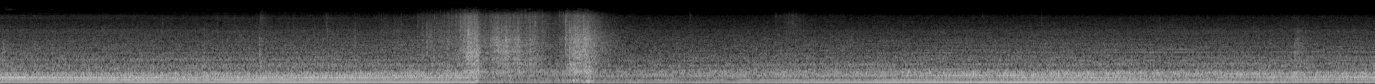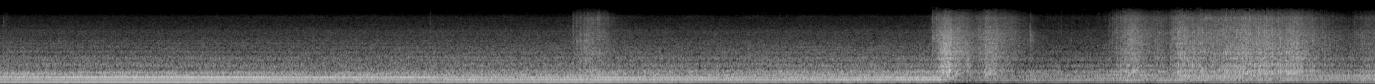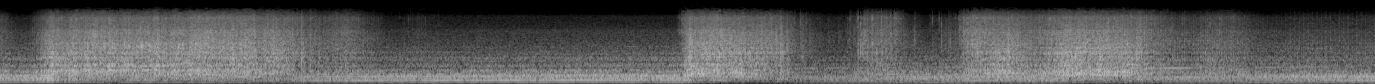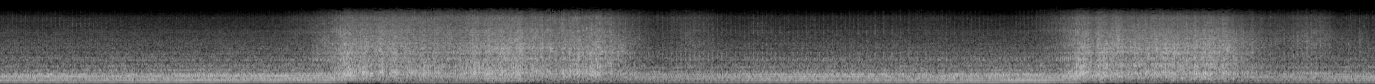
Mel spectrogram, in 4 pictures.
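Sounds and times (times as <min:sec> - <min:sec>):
diesel engine running: 0:00.0 - 0:55.0
crackling and splintering wood: 0:02.5 - 0:07.0, 0:19.4 - 0:20.1, 0:23.0 - 0:31.4, 0:34.3 - 0:40.2, 0:44.0 - 0:50.7, 0:51.6 - 0:55.0.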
